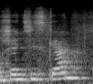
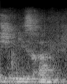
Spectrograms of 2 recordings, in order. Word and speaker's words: Chinggis Khan: Il lui apprend aussi qu'il faut se méfier des Mongols, dont Gengis Khan. Là, j'ai délié. La prononciation mongole, c'est Chinggis Khan.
